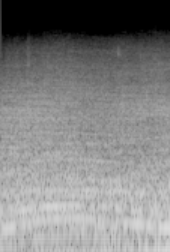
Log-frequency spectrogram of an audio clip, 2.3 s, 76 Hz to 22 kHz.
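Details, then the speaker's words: Suzuki Kei Works 4WD after viscous coupling replacement, reversing: smooth, low, even rumble with no rhythmic droning or grinding that used to occur when backing up; drivetrain sounds healthy, problem resolved. "ゴゴゴゴ―ってそれが無いな！ちょっと待ってやった！解消されてるお！"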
